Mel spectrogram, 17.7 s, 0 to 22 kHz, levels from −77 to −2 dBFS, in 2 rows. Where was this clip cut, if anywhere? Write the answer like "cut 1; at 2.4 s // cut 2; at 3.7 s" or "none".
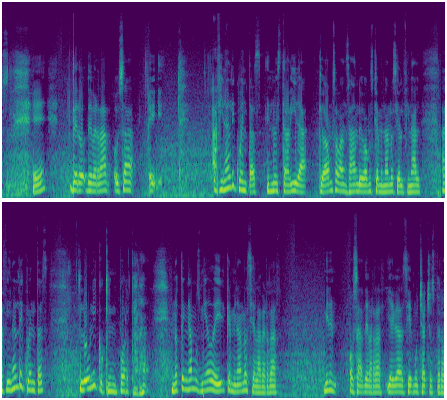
cut 1; at 8.8 s // cut 2; at 12.2 s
